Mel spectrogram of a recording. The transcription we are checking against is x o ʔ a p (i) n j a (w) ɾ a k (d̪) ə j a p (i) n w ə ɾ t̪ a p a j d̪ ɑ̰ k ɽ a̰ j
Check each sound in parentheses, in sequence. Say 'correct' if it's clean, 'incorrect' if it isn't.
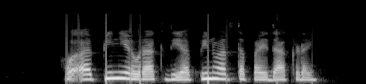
correct, correct, correct, correct

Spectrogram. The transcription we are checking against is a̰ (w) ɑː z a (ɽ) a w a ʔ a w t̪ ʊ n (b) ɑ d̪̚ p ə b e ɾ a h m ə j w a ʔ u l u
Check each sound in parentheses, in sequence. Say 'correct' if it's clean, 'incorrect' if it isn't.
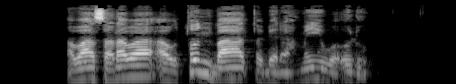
correct, correct, correct

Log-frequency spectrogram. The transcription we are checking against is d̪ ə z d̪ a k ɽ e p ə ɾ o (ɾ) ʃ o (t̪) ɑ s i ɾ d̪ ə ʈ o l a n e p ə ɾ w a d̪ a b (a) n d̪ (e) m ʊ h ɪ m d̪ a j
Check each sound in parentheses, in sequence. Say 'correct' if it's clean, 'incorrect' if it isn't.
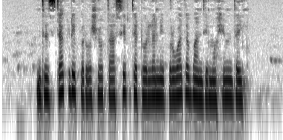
incorrect, correct, incorrect, correct

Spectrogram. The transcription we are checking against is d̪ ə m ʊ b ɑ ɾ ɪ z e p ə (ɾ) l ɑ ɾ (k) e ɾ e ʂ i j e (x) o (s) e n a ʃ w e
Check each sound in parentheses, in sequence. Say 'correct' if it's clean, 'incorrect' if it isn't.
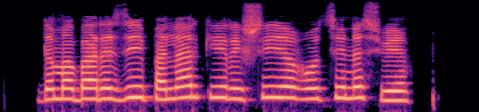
incorrect, correct, incorrect, incorrect

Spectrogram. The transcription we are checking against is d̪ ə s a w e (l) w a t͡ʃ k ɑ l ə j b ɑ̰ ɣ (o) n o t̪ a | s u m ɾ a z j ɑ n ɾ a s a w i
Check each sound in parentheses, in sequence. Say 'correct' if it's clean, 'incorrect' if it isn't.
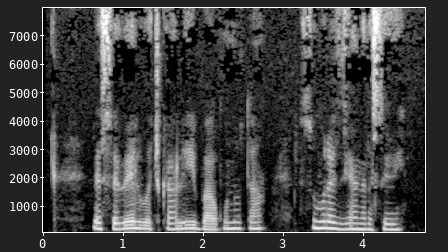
correct, incorrect

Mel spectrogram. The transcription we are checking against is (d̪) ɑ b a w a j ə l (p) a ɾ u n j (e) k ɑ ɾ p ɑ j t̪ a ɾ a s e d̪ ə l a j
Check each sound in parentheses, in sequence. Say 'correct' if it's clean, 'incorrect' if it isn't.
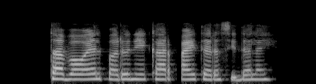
incorrect, correct, correct

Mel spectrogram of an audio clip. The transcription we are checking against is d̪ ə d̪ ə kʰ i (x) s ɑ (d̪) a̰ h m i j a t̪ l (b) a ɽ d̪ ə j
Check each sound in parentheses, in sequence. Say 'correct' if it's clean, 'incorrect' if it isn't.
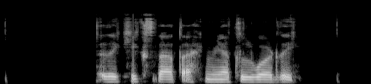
incorrect, incorrect, incorrect

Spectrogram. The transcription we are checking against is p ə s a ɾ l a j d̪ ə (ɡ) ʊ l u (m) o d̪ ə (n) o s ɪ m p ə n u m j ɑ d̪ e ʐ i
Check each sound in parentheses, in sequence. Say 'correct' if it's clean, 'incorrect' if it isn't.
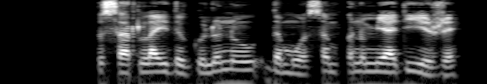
correct, incorrect, incorrect

